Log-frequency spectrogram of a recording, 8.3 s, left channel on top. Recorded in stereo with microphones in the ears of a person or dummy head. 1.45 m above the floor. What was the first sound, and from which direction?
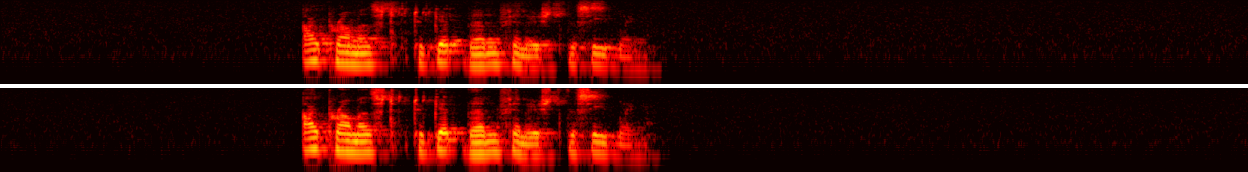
A man speaking, 40° right (ahead or behind).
